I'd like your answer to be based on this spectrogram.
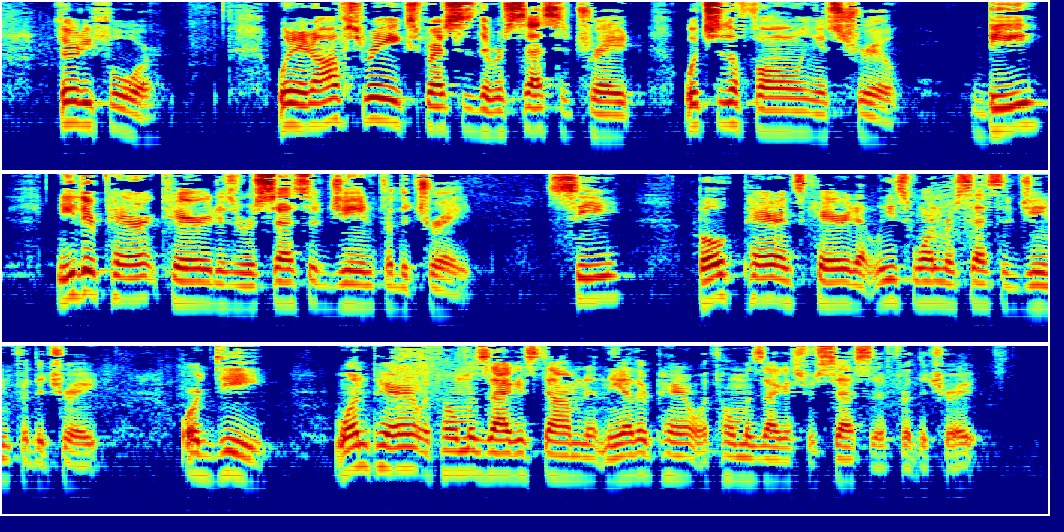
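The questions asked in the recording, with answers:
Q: When an offspring expresses the recessive trait, which of the following is true?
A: C: Both parents carried at least one recessive gene for the trait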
